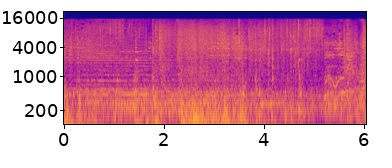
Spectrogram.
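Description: Film score music over deep booms and crashing sound effects of a stone viaduct breaking up, with the heaviest crashes at the start and again about two to three seconds in.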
